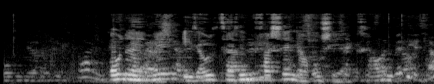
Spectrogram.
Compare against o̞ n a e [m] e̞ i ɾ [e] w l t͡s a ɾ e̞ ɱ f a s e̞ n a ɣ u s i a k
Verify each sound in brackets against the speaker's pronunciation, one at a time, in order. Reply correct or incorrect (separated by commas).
correct, incorrect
